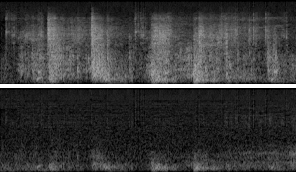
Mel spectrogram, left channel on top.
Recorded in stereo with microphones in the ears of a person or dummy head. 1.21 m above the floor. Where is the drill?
No drill in this recording.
